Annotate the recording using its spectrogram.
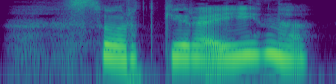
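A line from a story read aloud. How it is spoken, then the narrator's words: Nervous giggle. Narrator (Russian): Нервно хихикнула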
